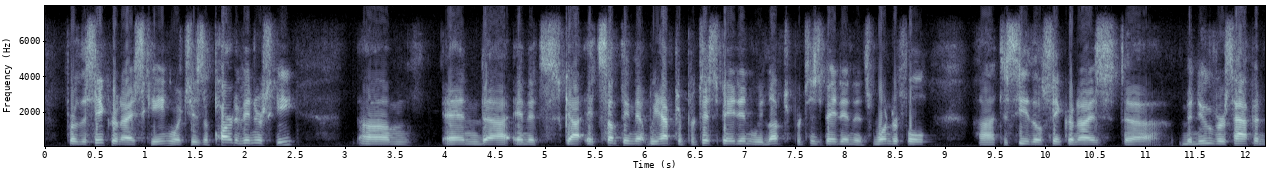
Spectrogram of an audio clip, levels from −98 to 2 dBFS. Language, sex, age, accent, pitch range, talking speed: English, male, 40-59, American, 115-125 Hz, 190 wpm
